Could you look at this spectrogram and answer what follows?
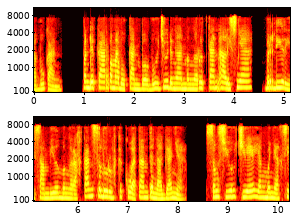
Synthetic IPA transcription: bukan | pəndəkarpəmabukanbobud͡ʒudəŋanməŋəɾut̪̚kanalisɲa | bərdiɾisambɪlməŋəɾahkansəluɾʊhkəkuat̪ant̪ənaɡaɲa | səŋsiut͡ʃiejaŋməɲaksi

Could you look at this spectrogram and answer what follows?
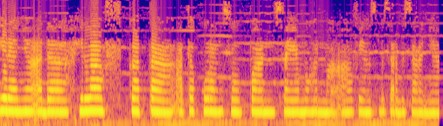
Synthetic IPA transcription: kiɾaɲaadahilaf | kat̪aa̰t̪awkuɾaŋsopansajamoɦɔnmaʔafjaŋsəbəsarbəsarɲa

